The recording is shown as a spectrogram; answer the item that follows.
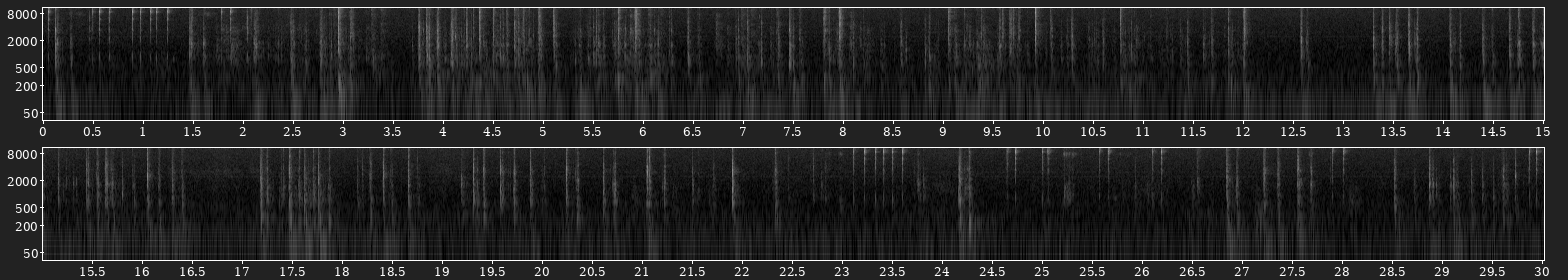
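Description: Typing on a computer keyboard: rapid, irregular key clicks in quick runs with short pauses between them.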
